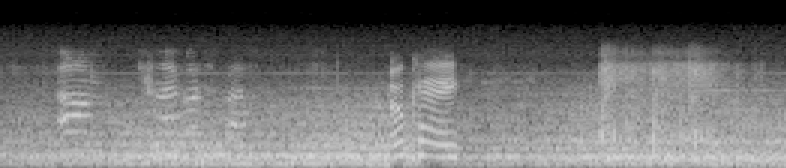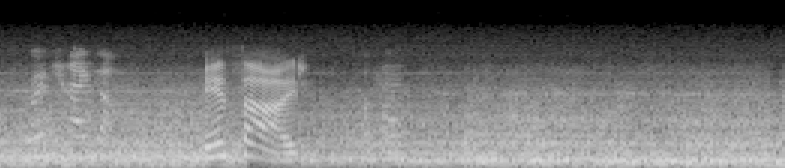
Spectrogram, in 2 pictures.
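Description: A young girl's high voice making several short, sliding sing-song sounds, over a steady low hum.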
